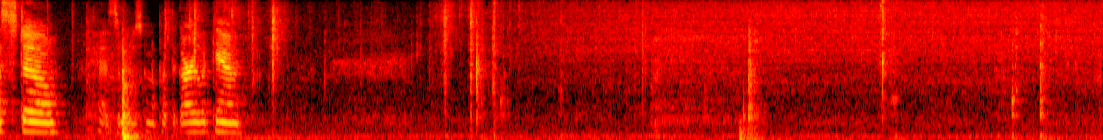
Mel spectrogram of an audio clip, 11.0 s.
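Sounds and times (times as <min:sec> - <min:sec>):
garlic sizzling in a pan: 0:04.4 - 0:11.0.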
